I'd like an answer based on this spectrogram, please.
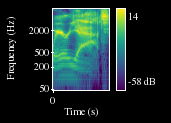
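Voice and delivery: normal talking voice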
